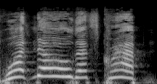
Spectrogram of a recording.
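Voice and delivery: high, slow shocked cry; mock Lana freaking out; freaked-out disbelief. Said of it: "she freaks out and goes".

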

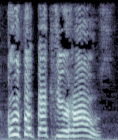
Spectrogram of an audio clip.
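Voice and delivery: high, loud exasperated rant; angry outburst. Real, not acted. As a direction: shout it at the man hovering at the door. Venting at man waiting at door.

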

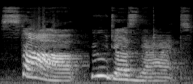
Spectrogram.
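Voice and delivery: usual speaking voice

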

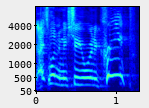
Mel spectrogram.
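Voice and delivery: put-on high, quick girlish voice; lightly voiced girl. Date explaining why she researched him, quick high voice. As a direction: rattle it off in a bright high voice. Date's voice, much higher.

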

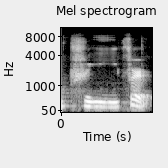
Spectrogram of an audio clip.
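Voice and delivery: "prefer" slow, stressed on the second syllable; teacher slowly saying "prefer" stressed at the end; pronunciation demo. Shown as a demonstration. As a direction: model "prefer" with the stress on FER. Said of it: "它念prefer，短母音".

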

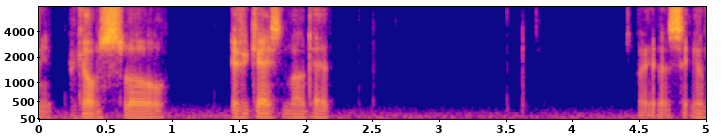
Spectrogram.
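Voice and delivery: ordinary talk

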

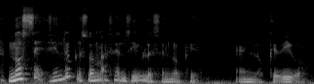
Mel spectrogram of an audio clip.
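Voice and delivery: usual speaking voice

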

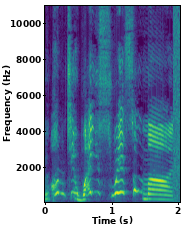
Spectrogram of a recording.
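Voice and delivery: very high mock squeal; shocked commenter. Commenter asking why he swears, mock-shocked squeal. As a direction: squeak it in hammed-up dismay. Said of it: "you want me to show you?".

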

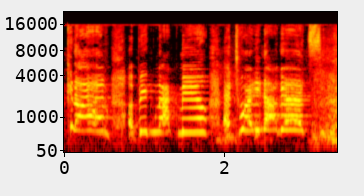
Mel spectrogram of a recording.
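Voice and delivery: high-pitched, drawn-out excited holler; hollered food order. Retold or imitated. Retold drive-through order from the limo.

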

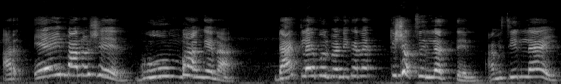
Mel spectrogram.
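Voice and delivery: high-pitched, exasperated scolding; yelling at husband. Real, not acted. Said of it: "তুমি এত চিল্লাচ্ছ কেন". (বিরক্ত হয়ে চেঁচিয়ে বকা)

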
